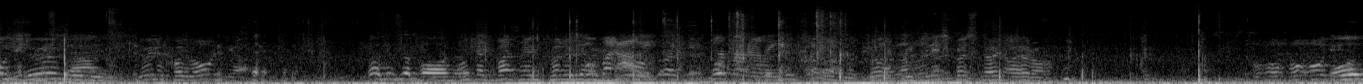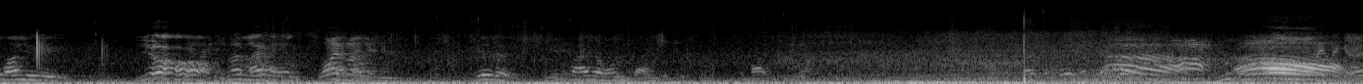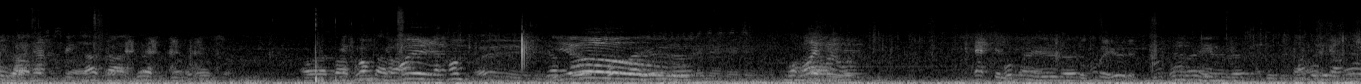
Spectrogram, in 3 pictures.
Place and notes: {"title": "erkrath, leo heinen platz - boule spiel", "date": "2008-04-18 13:39:00", "description": "tägliches, morgendliches spielritual einer gemeinschaft älterer menschen - aufnahme im frühjahr 07\nproject: :resonanzen - neanderland soundmap nrw: social ambiences/ listen to the people - in & outdoor nearfield recordings", "latitude": "51.22", "longitude": "6.91", "altitude": "57", "timezone": "Europe/Berlin"}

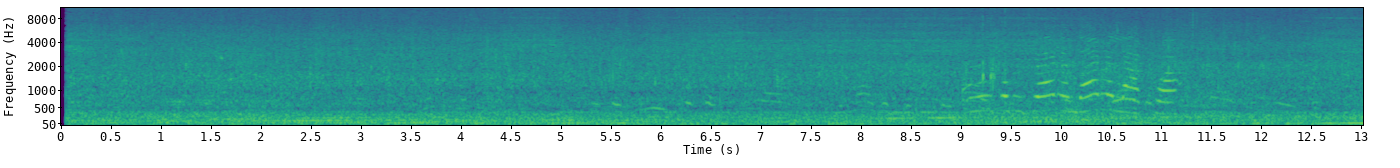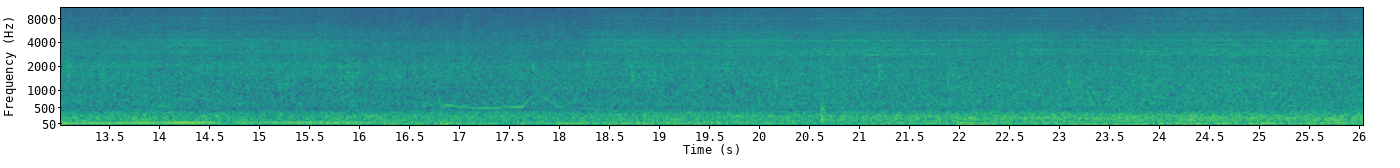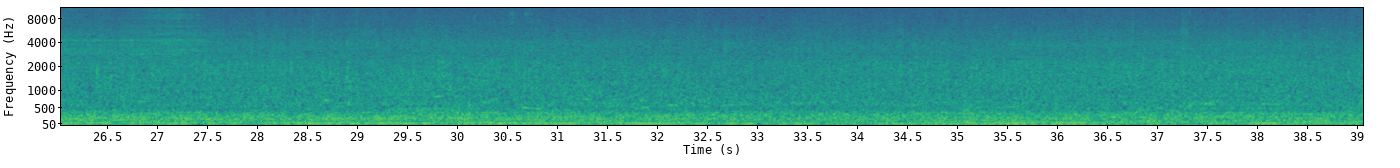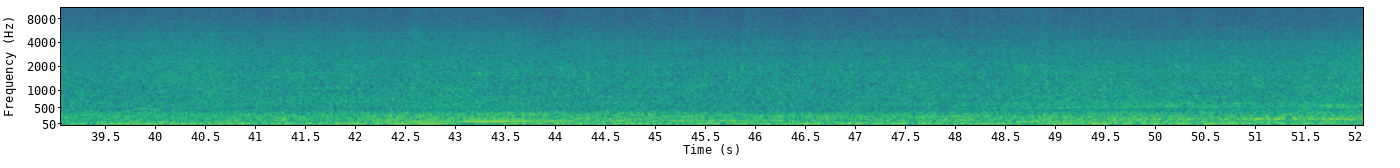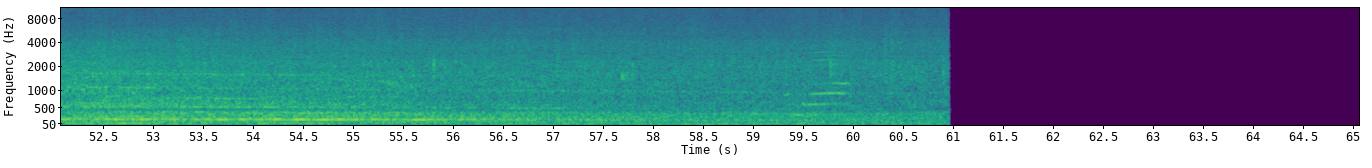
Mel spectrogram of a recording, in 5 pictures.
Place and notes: {"title": "Piazza libertà, San lorenzo, Piazza libertà", "date": "2007-07-15 15:48:00", "description": "piazza libertà a S. Lorenzo (luglio 2007)", "latitude": "45.57", "longitude": "8.96", "altitude": "184", "timezone": "Europe/Rome"}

